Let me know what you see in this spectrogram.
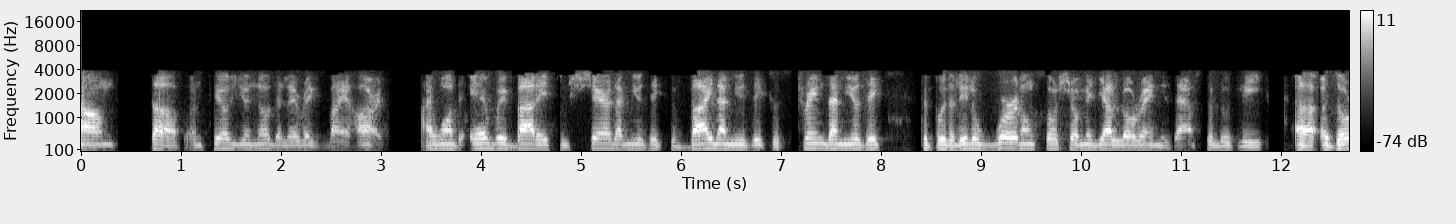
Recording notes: On the phone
